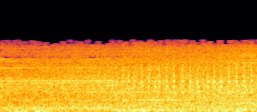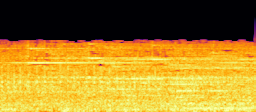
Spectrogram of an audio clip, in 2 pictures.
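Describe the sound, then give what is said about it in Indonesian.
A motorcycle carrying a rider and an elderly woman passenger sitting sideways runs steadily, a loud continuous rumbling drone with a faint rhythmic knock that holds for the whole stretch, with no voices. “Aku pun mengarahkan senyumku pada yang menyetir motor itu.”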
